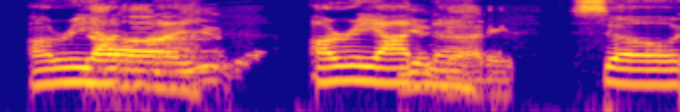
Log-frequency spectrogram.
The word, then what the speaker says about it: Ariadna: I'm gonna get the name wrong. I gotta look it up. Hold on, it's Ariadna.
